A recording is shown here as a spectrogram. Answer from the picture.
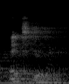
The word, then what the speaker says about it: Exeter: Well, it's great to be here in Exeter. How do you say that? – Exeter.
